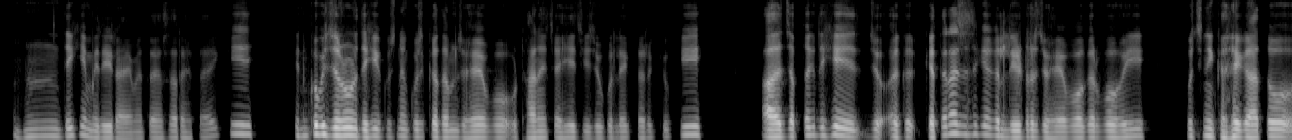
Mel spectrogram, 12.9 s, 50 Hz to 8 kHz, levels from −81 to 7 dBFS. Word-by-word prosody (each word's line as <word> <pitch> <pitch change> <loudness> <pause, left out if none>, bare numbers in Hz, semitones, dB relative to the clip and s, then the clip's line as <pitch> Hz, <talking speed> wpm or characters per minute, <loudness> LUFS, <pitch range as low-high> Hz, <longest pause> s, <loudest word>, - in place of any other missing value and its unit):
हुँ, 150 +3 -8
देखिए 160 +3 -3
मेरी 125 -3 -1
राय 115 -2 -6
में 115 - -12
तो 120 +2 -9
ऐसा 120 +2 -9
रहता 125 +3 -12
है 145 +3 -12
कि 195 +4 -5 0.4
इनको 160 +5 +3
भी 190 - +7
ज़रूर 165 -1 +8
देखिए, 145 0 +1
कुछ 145 -1 -16
न 150 - -4
कुछ 140 0 -7
कदम 135 -1 0
जो 130 -2 -7
है, 130 +2 +2
वो 125 0 -4
उठाने 125 0 -3
चाहिए 125 0 -4
चीज़ों 120 -1 -10
को 125 - -11
लेकर। 125 0 -10
क्योंकि 180 +8 -4 0.6
अ, 140 0 +8
जब 145 +1 0
तक 170 0 +1
देखिए, 165 -2 +4
जो 140 +1 -6
अग 140 -2 -2
कहते 140 +4 -1
हैं - - -2
ना, 210 - +4
जैसे 190 0 -6
कि 185 - -4
अगर 165 -3 0
लीडर 135 -1 +1
जो 130 -2 -2
है, 120 +1 0
वो 125 +1 -1
अगर 130 +1 -1
वो 130 0 0
ही 145 +3 -2 0.4
कुछ 150 +2 -8
नहीं 155 -2 +2
करेगा, 135 +1 +5
तो 145 +3 +3
140 Hz, 230 wpm, -24 LUFS, 125-155 Hz, 0.6 s, ज़रूर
